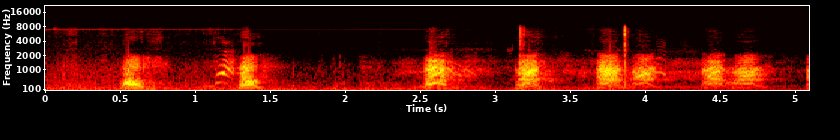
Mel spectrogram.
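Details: Dog barking on 23 December 2018, one of Gosha and Gesha: six short, sharp barks spaced unevenly across five seconds, some in close pairs, over a quiet room background.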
